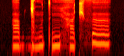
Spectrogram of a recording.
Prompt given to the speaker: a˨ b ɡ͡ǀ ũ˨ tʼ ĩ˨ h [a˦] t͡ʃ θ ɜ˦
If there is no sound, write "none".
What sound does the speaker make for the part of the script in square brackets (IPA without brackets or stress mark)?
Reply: a˨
